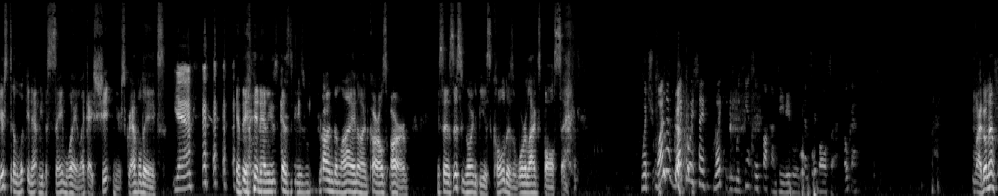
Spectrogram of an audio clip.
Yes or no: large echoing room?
no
